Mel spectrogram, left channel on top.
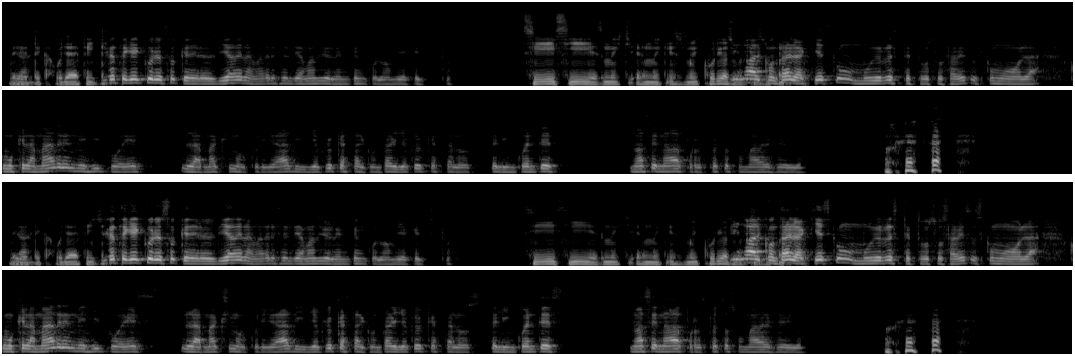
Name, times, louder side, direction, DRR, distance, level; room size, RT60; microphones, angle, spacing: voice 1, 0.1-1.1 5.2-7.4 7.8-7.9 19.5-20.4, left 2 dB, 65° left, 4.1 m, -36 dB
voice 2, 1.0-4.2 7.3-12.1 12.5-16.3 17.0-18.7, right 3 dB, 80° right, 2.2 m, -35 dB
head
